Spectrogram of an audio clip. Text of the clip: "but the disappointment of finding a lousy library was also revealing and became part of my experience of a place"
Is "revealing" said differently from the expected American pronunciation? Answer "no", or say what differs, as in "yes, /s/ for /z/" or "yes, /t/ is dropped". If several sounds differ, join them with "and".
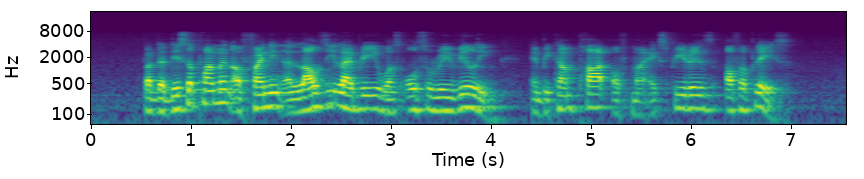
no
